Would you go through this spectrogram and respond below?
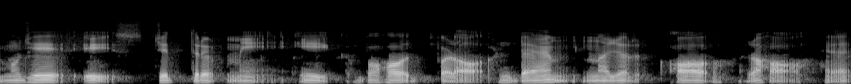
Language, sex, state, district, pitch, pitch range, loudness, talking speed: Hindi, male, Madhya Pradesh, Umaria, 100 Hz, 90-105 Hz, -20 LUFS, 85 wpm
